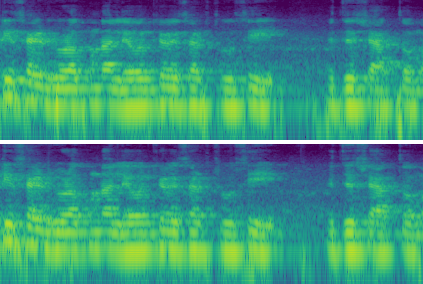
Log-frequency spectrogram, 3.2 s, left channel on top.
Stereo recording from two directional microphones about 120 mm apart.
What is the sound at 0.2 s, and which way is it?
A man's voice, 10° right (ahead or behind).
